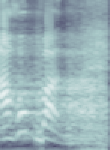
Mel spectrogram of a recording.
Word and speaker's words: আহ্বান: আসলে এরকম হয় না দেখো এই যে হয়ে ব এটার আগে যদি স্বরে অ বা স্বরে আ থাকে তাহলে এটা হয় ও ভ এরকম হয় ও এবং ভ এরকম ভাবে উচ্চারণটা আছে তাহলে এটার উচ্চারণটা কিরকম হবে আউ আউ ও আর ভ আহ্বান এটার উচ্চারণটা অ্যাকচুয়ালি হবে আহ্বান এটা আহ্বান না আহ্বান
